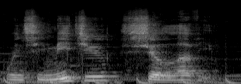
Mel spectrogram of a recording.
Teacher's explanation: When she meets you, she will love you sounds more like when she meets you, she'll love you. And here, that TS sound and the Y sound are starting to push together and sound alike.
